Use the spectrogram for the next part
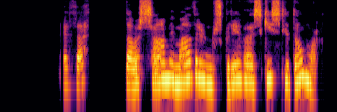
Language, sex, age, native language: Icelandic, female, 30-39, Icelandic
